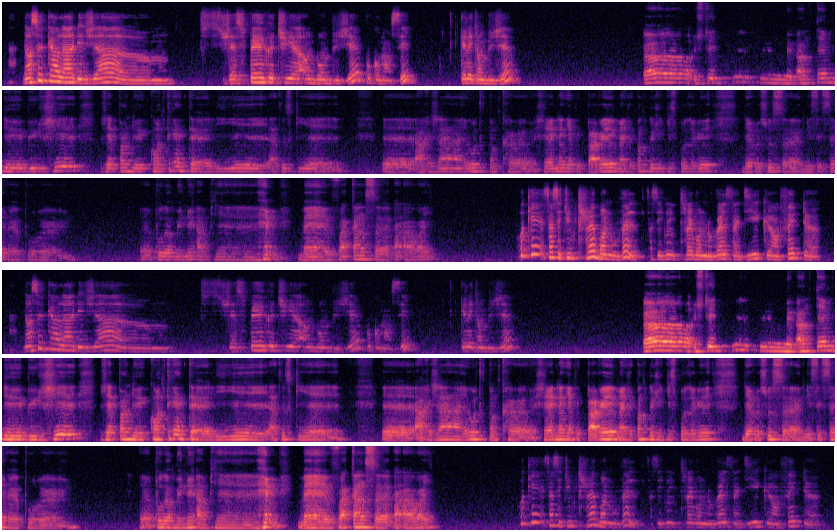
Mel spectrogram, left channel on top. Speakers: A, on the left; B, on the right.
A: dans ce cas-là, déjà, euh, j'espère que tu as un bon budget pour commencer. Quel est ton budget?
B: Euh, je te dis en termes de budget, j'ai pas de contraintes euh, liées à tout ce qui est euh, argent et autres. Donc, euh, j'ai rien préparé, mais je pense que je disposerai des ressources euh, nécessaires pour, euh, euh, pour mener à bien <laughs> mes vacances euh, à Hawaï.
A: Ok, ça c'est une très bonne nouvelle. Ça c'est une très bonne nouvelle, c'est-à-dire qu'en fait, euh,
